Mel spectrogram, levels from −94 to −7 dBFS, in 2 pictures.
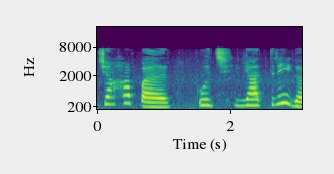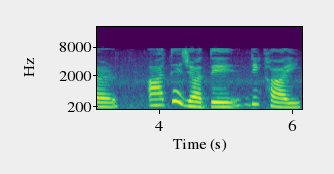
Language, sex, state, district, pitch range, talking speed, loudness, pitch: Hindi, female, Bihar, West Champaran, 215-335 Hz, 80 wpm, -16 LUFS, 270 Hz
